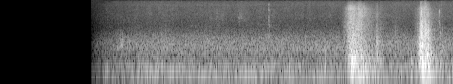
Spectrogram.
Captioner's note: whohiosng; rustling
